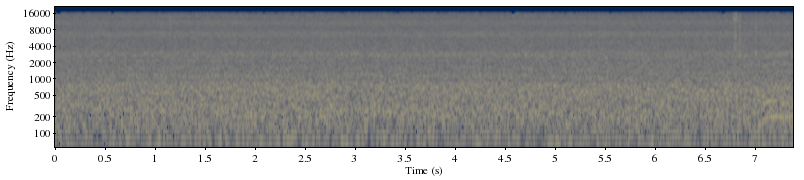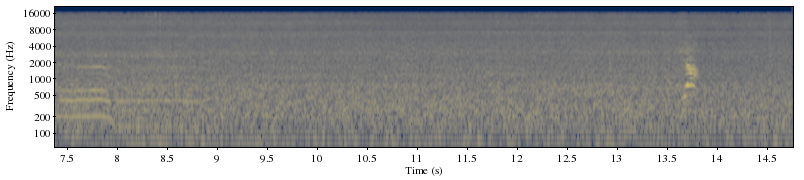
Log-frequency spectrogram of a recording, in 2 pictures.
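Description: River water rushing steadily over rocks through small rapids.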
